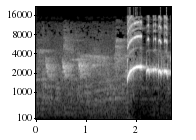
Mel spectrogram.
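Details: Orange-headed thrush used as a singing lure for other birds. A few faint, soft notes lead into a sudden loud, clear whistle that rises and then holds steady in broken pulses.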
